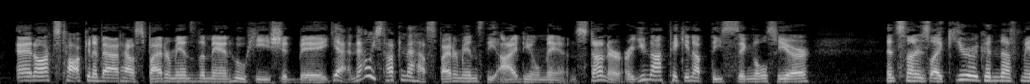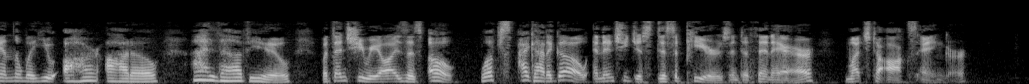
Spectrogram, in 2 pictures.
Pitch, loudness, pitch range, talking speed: 145 Hz, -19 LUFS, 130-175 Hz, 205 wpm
